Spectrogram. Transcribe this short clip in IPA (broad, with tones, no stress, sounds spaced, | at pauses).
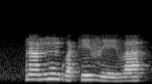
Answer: ɾ ã˦ ŋ ũ˦ ɡʷ a˨ k e˦ v eː˨ β a˦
